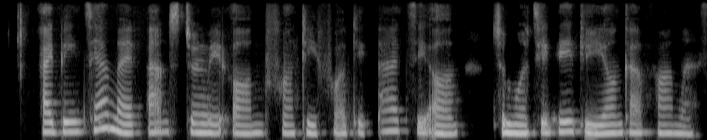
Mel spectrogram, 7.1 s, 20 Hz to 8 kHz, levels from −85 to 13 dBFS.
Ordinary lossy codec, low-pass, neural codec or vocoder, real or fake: none; 7.2 kHz; codec, 16 kHz, 1 kbps, X-Codec, HuBERT features, trained on balanced general audio; fake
